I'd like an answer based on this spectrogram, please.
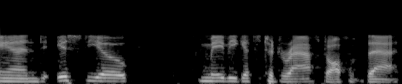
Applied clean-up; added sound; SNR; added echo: classical method spectral subtraction.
